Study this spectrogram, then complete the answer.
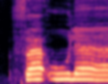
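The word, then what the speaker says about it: فأولئك: ইসরাইল আলাইহি ওয়াসাল্লাম এরপর ফাউলাইকা এখানে ওয়াও হচ্ছে অনুচ্চারিত অক্ষর উচ্চারণ হবে না এটার অর্থ হচ্ছে অতঃপর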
